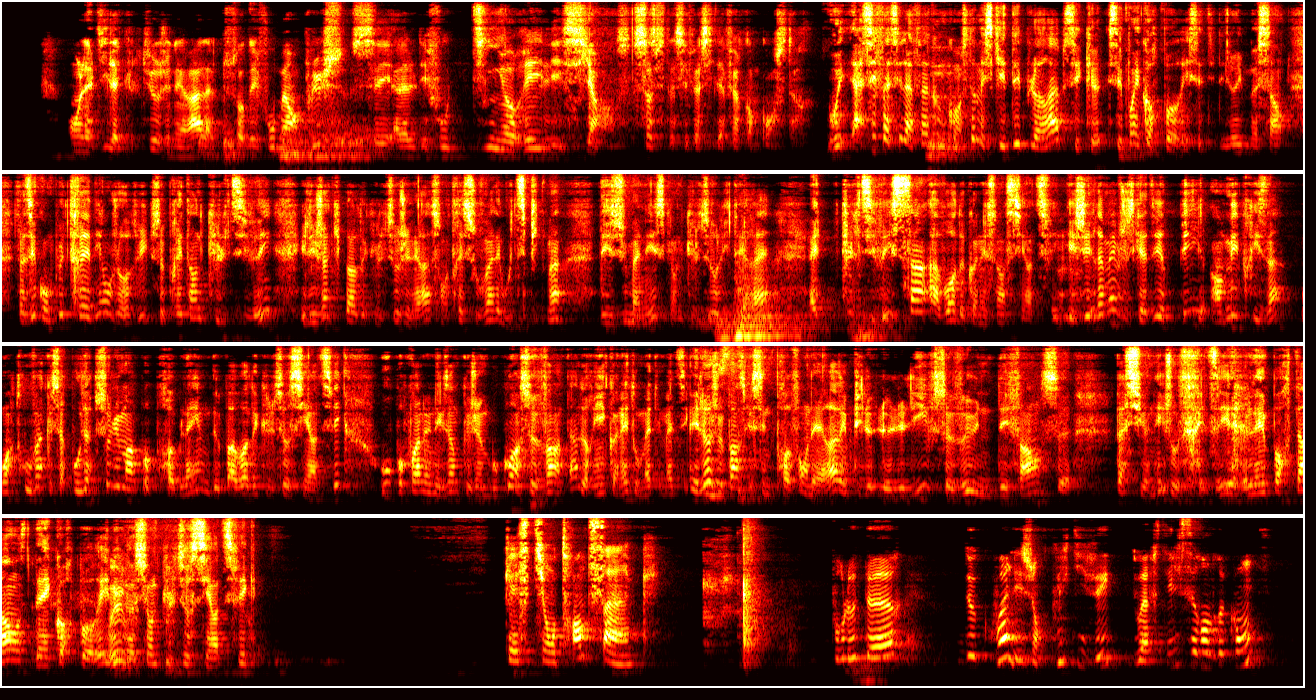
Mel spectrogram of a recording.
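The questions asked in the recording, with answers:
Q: Pour l'auteur, de quoi les gens cultivés doivent-ils se rendre compte?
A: Que la culture générale doit inclure des connaissances scientifiques; ignorer les sciences est une profonde erreur.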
